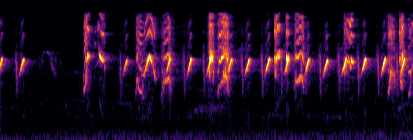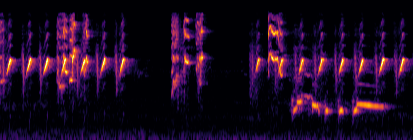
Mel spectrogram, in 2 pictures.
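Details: Bar-winged prinia breeding-condition lure: after a quiet start, crisp high clicks repeat rapidly for several seconds, pause briefly, then return alongside a lower warbled note from another bird.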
